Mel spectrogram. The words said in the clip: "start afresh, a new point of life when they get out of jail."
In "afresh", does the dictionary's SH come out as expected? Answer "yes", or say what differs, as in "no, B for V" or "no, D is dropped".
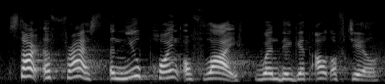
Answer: no, S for SH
